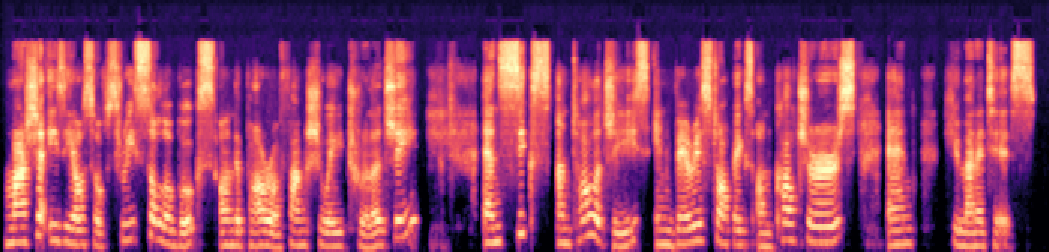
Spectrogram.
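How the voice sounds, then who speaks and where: A woman's voice: fairly low pitch, moderate pace, a bit bright, dry recording. A woman hosting an interview podcast who greets and introduces her guest effusively. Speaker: podcast host.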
